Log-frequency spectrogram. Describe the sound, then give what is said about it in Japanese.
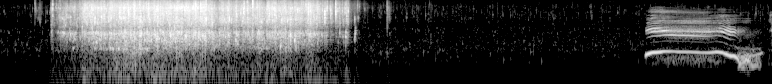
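Steady rush of water pours for about three seconds, rinsing shampoo foam off a person's hair, then cuts off to quiet before a short voiced hum near the end. “じゃあ流しちゃうから目はつむったままにしておいてね。”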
